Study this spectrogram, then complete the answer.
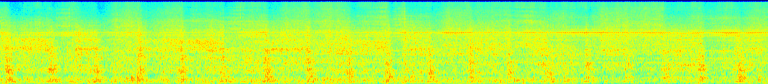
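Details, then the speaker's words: Nevada Northern Railway steam locomotive under way; exhaust steam through the smoke-box venturi blast pipe and stack, each chuff from a cylinder release; loud hiss with soft, somewhat irregular chuffs about two per second; normal. "this then shoots steam up through the the smoke stack and gives us that lovely chef sound that most of us associate with steam engines"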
